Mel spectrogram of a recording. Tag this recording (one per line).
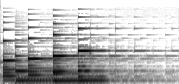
effect
intros
bleep
clicks
intro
